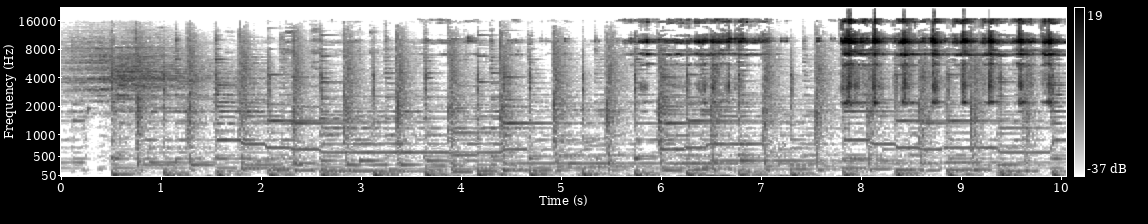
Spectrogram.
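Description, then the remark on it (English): A set of new jingle bells shaken in a steady, rapid rhythm, fairly loud, with bright metallic tinkling that grows busier and more intense near the end. No voices. “I want Oliver's new jingle bells that we got him.”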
